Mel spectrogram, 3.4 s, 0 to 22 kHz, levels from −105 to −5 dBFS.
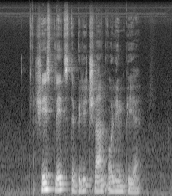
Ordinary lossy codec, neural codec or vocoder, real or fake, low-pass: none; none; real; none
